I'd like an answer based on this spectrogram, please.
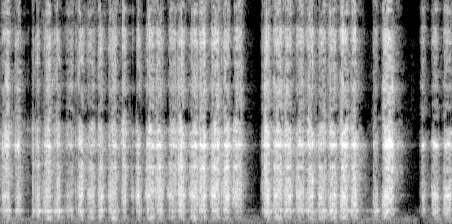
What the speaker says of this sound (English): I'm going to use the file side to smooth out the curved edges here.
